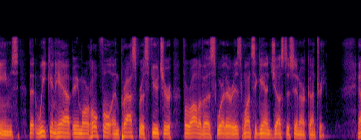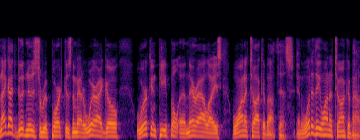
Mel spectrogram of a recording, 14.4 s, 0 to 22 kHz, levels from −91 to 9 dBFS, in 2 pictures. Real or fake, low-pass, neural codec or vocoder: fake; 7.2 kHz; codec, 16 kHz, 2 kbps, X-Codec, WavLM features, trained on Multilingual LibriSpeech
